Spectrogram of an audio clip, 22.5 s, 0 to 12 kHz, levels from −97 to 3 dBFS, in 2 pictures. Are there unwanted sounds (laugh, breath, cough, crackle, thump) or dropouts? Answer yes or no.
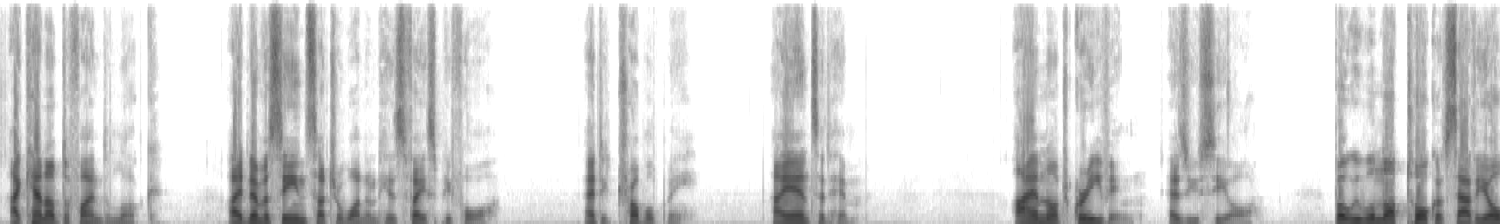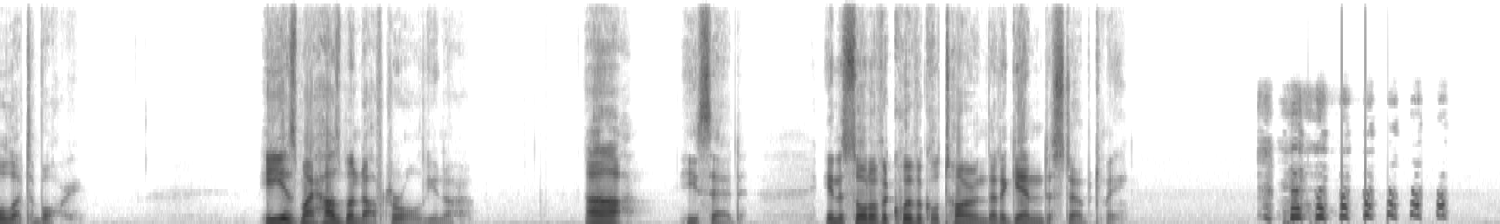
yes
